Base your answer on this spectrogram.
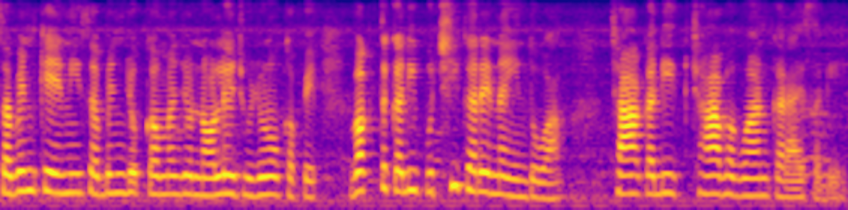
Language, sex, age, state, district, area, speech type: Sindhi, female, 45-60, Delhi, South Delhi, urban, spontaneous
